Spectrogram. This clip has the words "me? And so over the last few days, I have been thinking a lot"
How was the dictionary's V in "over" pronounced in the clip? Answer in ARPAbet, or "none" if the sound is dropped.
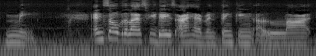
V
